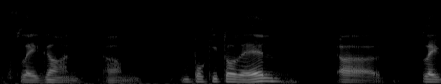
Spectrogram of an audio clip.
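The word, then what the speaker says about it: Phlegon: así Nosotros le llamamos porque en inglés se pronuncian con la pH pero en español es Play gone un poquito de él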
